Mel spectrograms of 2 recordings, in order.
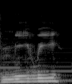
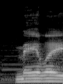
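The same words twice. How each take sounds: First: The word is said just as it is spelled. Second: The word is said the usual, standard way. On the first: The speaker calls it wrong. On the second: The speaker calls it right.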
